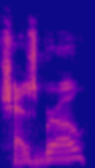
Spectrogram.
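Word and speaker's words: Chesebro: talking about I think is actually pronounced chesbro but I like to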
